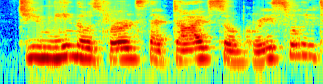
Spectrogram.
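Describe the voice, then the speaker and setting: Here a woman does a put-on character voice. Her pitch sits in the medium range. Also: moderate pace. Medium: read story. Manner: loud, hearty.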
